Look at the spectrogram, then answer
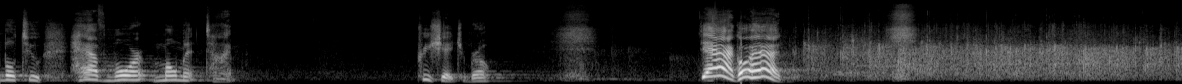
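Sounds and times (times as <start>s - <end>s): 
speech: 0.0s - 2.4s, 4.2s - 6.0s, 7.0s - 8.0s
audience applause: 7.9s - 11.8s.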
